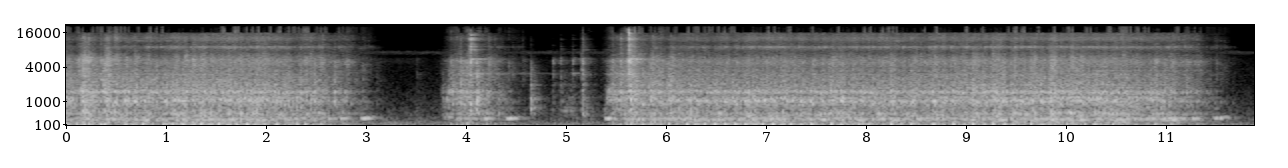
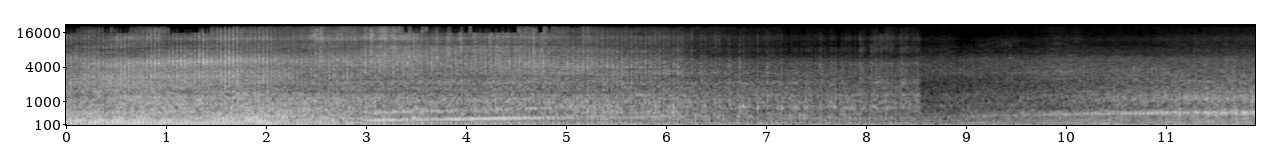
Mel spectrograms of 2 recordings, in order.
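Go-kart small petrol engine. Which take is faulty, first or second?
first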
